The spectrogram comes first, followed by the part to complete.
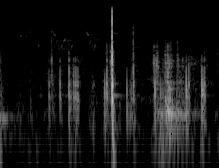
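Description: Irregular clicks and knocks of a plastic watering can being handled, the sharpest about a second in, with a brief rustle near the end.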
